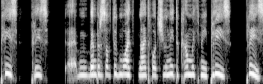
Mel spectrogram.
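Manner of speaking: very high, put-on elf character accent. Voicing a pleading elf who runs up to the party: elf character's accent. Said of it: "remember the actual accent that you used for that character".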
